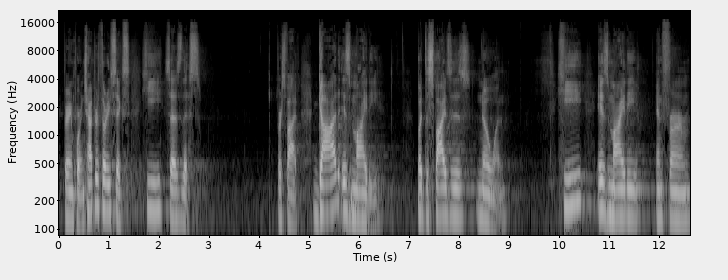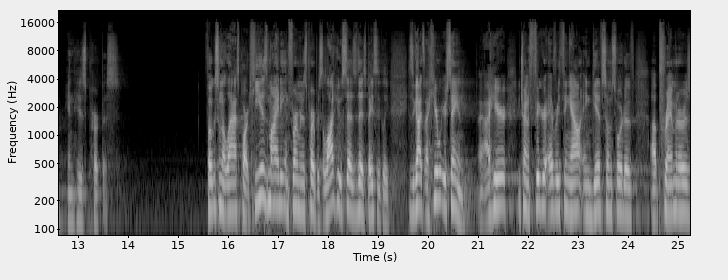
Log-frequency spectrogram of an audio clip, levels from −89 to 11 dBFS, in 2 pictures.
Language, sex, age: English, male, 20-39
